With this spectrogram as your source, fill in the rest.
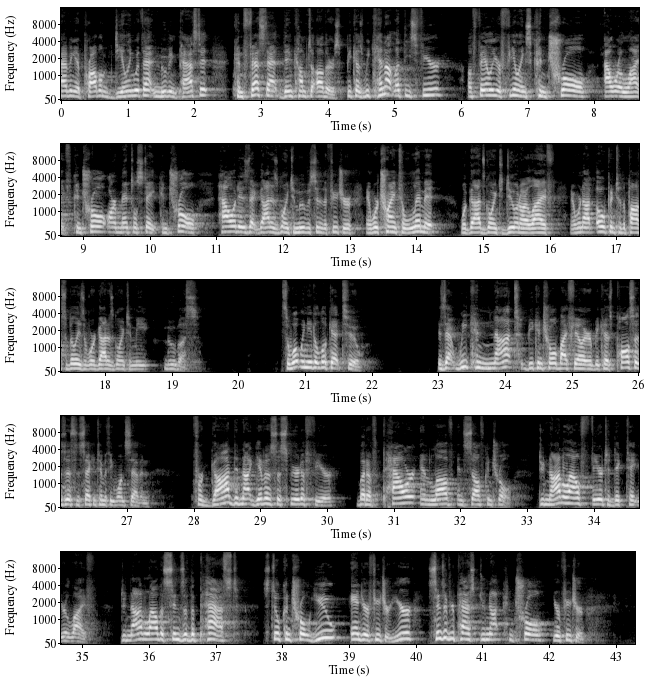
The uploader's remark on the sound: This is a sermon recorded at Olive Baptist Church in Crossroads, the young adult ministry.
